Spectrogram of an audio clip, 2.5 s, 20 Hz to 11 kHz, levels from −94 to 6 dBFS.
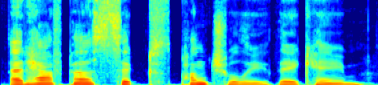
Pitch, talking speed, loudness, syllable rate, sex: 200 Hz, 165 wpm, -17 LUFS, 4.0 syllables/s, female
